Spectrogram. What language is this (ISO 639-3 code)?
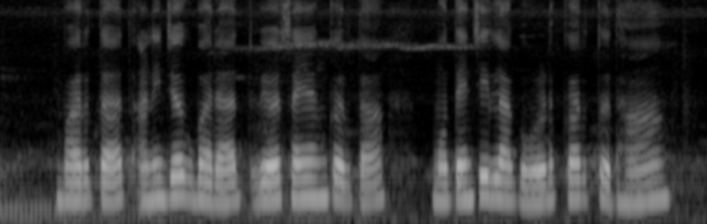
mar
